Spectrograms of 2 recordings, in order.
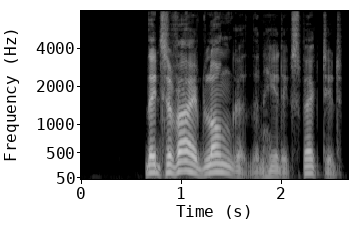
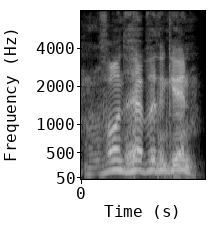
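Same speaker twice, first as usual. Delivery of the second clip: determined soldier; 9 semitones higher, 6 dB louder than usual. Acted. Wounded soldier vows to captain.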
